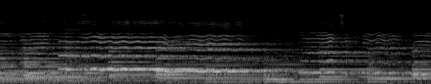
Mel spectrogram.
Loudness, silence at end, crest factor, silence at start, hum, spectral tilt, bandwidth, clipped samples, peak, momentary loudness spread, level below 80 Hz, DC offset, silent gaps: -29 LUFS; 0 s; 16 dB; 0 s; none; -5.5 dB/octave; 11 kHz; under 0.1%; -12 dBFS; 10 LU; -58 dBFS; under 0.1%; none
